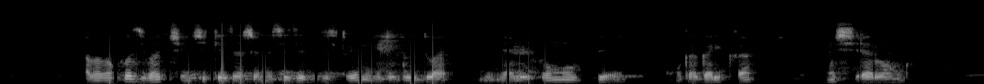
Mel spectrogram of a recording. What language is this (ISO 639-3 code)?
kin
